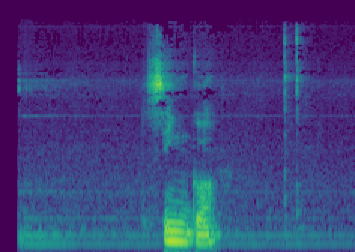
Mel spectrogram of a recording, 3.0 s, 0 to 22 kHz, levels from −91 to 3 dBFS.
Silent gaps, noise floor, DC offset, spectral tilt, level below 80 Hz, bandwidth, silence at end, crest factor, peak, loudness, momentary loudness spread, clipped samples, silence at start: none; -49 dBFS; under 0.1%; -5 dB/octave; -56 dBFS; 15.5 kHz; 0.5 s; 20 dB; -2 dBFS; -16 LUFS; 22 LU; under 0.1%; 0.2 s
